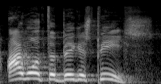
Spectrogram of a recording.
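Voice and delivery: put-on a boy loudly demanding cake. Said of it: "says in a very loud voice".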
